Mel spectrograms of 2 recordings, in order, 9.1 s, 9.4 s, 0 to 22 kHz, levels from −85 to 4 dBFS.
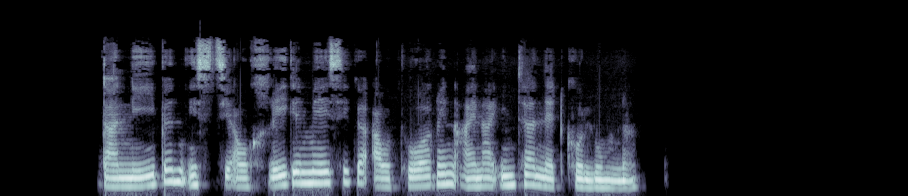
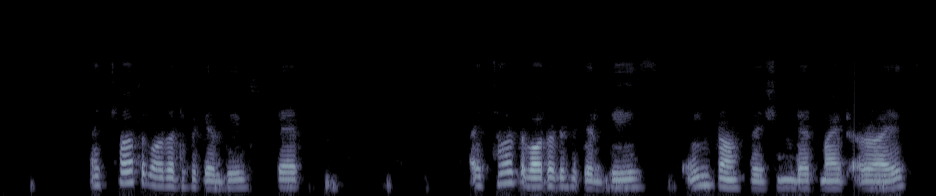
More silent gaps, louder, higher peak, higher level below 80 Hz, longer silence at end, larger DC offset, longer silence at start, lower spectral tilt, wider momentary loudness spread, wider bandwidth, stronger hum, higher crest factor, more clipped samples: neither; first, -12 LUFS vs -36 LUFS; first, 0 dBFS vs -16 dBFS; first, -56 dBFS vs -80 dBFS; first, 2.7 s vs 0.3 s; neither; first, 1.05 s vs 0.9 s; second, -5.5 dB/octave vs -9 dB/octave; second, 6 LU vs 13 LU; first, 11 kHz vs 7.2 kHz; neither; second, 14 dB vs 22 dB; neither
